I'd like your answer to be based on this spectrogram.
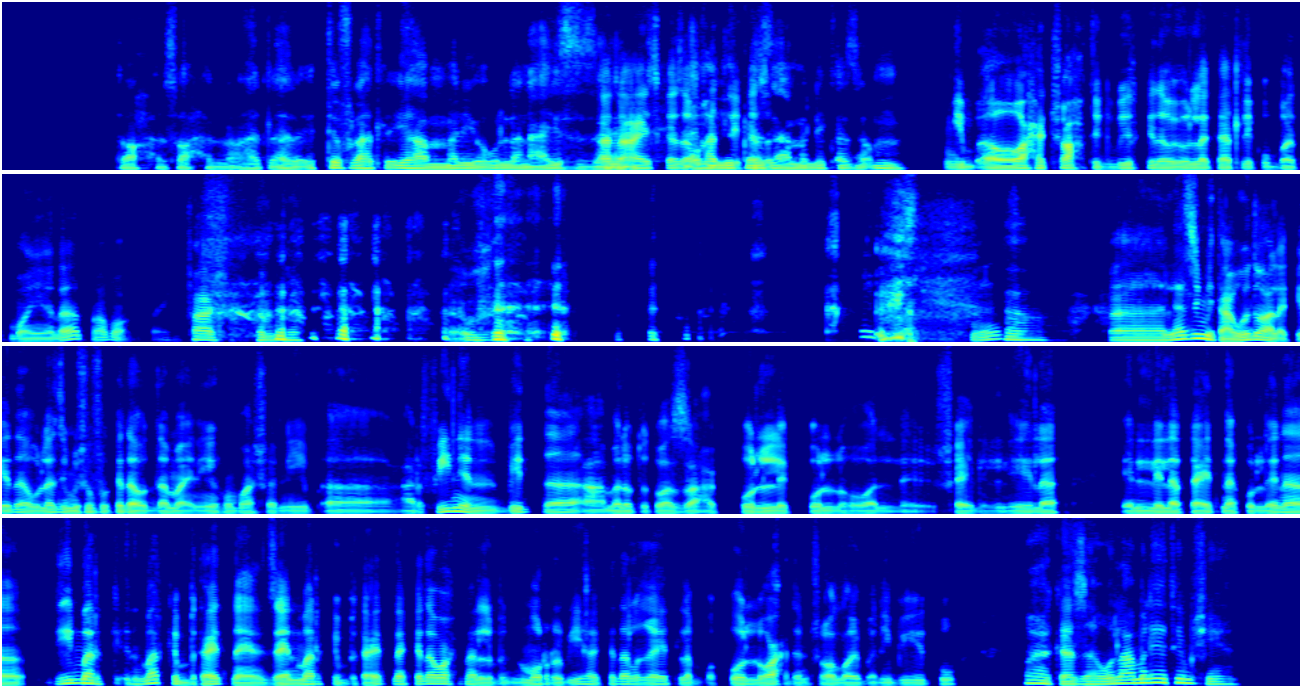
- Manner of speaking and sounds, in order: giggle; giggle
- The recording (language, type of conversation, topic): Arabic, podcast, إزاي شايفين أحسن طريقة لتقسيم شغل البيت بين الزوج والزوجة؟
